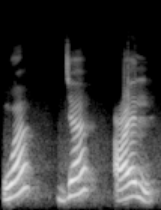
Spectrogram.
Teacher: लाम साकिन पे क़लक़ला नहीं होना चाहिए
